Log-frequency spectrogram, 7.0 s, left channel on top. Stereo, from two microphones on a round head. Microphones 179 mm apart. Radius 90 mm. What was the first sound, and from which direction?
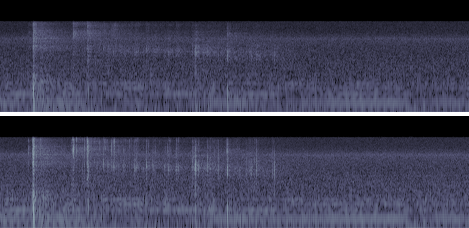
Crushing, 80° right.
